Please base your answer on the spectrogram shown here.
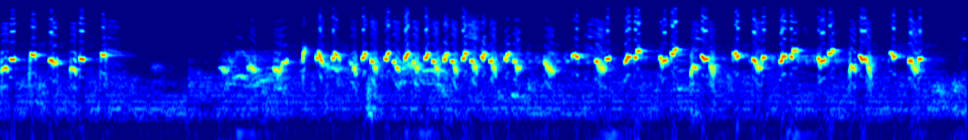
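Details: Rapid yellow-vented bulbul calls meant to summon other bulbuls: a short burst of whistles, a brief pause, then a long dense chatter of quick chirps and slurred whistles.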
